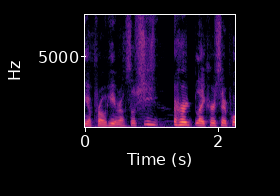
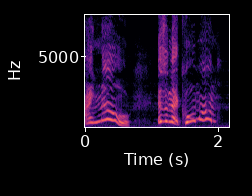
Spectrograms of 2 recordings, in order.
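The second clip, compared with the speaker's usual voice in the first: very high squeak, voice cracking mid-line; 3 dB louder than usual. Speaker recapping a scene where a son answers his mom, voice cracking. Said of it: "my voice cracked".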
